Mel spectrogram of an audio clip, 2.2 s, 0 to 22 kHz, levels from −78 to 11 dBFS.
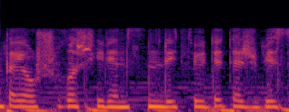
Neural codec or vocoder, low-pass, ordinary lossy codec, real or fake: none; none; none; real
